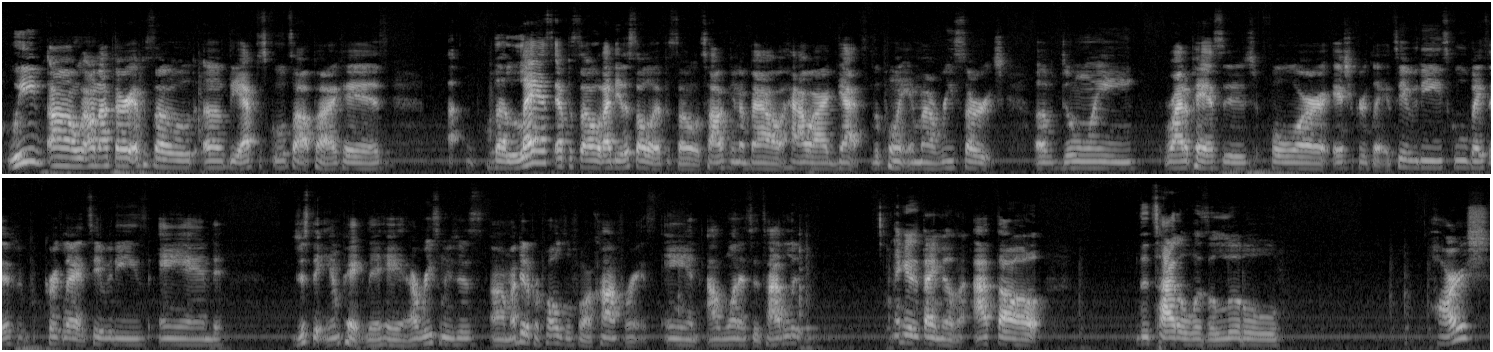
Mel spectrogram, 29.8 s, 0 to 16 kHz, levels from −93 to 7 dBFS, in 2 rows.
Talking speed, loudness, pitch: 160 wpm, -27 LUFS, 165 Hz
